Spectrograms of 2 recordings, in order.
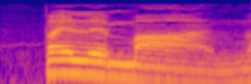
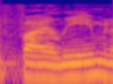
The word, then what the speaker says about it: Philemon: I just remember studying this with my friend, and I'm going through, and I get to this, and I'm like, Philemon. Like, I couldn't pronounce it at all. And he's like, do you mean Philemon? And I was like, that makes so much more sense.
